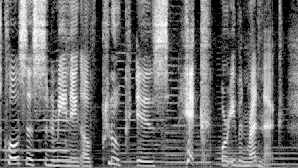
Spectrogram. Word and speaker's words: plouc: How do you even pronounce that? Pluke.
